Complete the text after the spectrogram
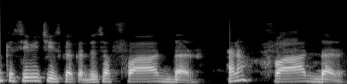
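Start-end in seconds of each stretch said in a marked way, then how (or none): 1.1-1.9 father in two parts, "फा - दर"; split in two syllables. Shown as a demonstration. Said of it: "आपने दो part में बोला ना". 2.4-3.4 फादर said slowly as "फा - दर"; split in two syllables. Shown as a demonstration. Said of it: "आपने दो part में बोला ना".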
